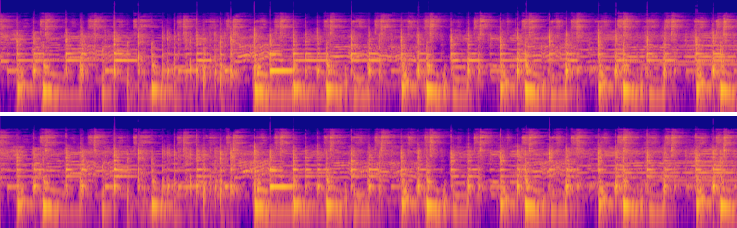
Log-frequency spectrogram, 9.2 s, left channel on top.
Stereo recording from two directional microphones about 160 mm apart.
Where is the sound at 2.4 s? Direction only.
20° left (ahead or behind).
